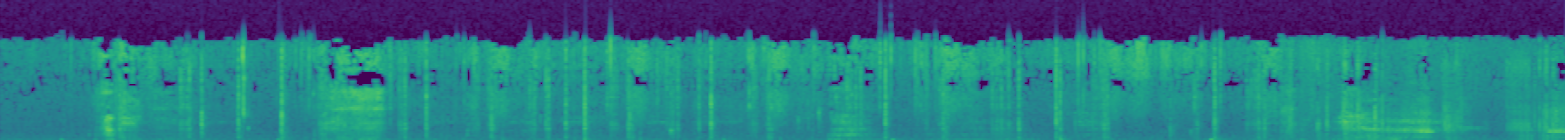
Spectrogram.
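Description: Deep-tissue work on a bare back: skin and clothing rubbing and rustling under the chiropractor's forearm and hands, with several sharp, separate clicks scattered through and a steady low room hum underneath.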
